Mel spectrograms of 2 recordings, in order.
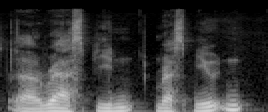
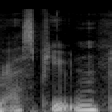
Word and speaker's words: Rasputin: And I think it was only funny because I knew the reference, Rasputin. I'm saying his name wrong. – Rasputin.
